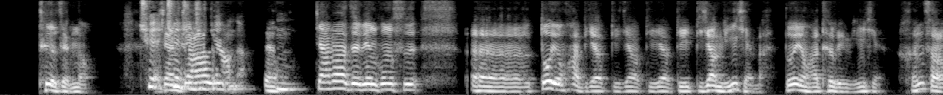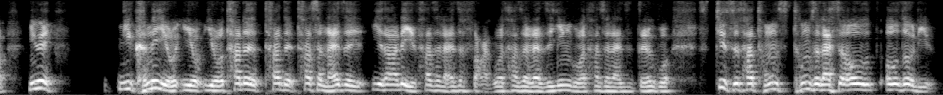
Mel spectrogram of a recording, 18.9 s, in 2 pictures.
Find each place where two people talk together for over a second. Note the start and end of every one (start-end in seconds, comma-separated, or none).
none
